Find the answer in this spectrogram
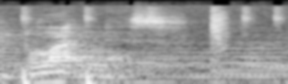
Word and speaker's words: Blunttonous: it correctly okay let's first start with its bluntness almost like blood on us and definition for bluntness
